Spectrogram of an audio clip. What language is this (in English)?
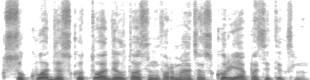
Lithuanian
